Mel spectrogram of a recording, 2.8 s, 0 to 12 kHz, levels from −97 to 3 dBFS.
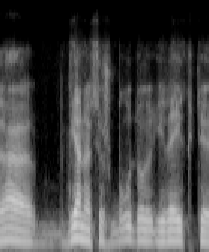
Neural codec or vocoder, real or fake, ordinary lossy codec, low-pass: none; real; Opus, 16 kbps; 7.2 kHz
